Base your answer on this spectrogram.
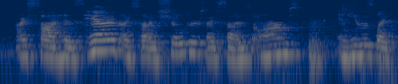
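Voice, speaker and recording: In a room with audible echo, a woman talks at a fairly quick pace and a medium pitch, with ordinary pitch variation. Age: old. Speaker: camp attendee giving testimonial. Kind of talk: testimony. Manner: animated.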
